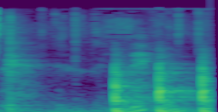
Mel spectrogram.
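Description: Three firm, evenly spaced, sharp knocks on a door, following a brief quiet moment.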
